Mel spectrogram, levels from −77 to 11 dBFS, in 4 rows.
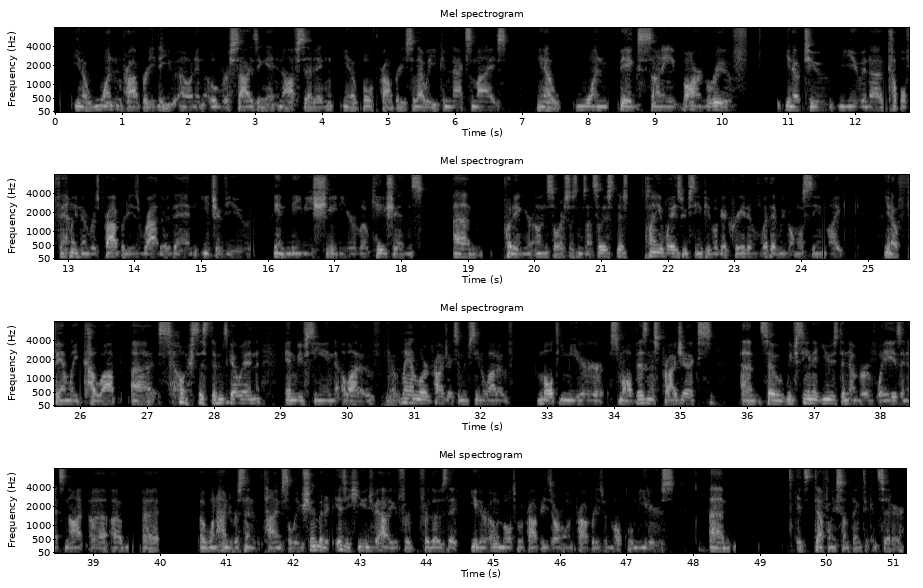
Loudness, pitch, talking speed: -28 LUFS, 115 Hz, 175 wpm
